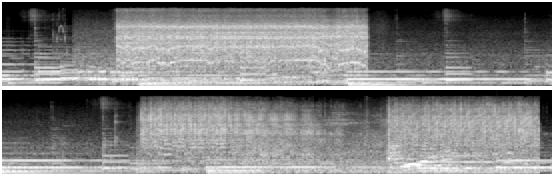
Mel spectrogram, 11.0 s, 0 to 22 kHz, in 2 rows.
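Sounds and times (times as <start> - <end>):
cordless drill driving screws: 1.2 - 3.7, 6.9 - 8.8, 9.8 - 10.9.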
